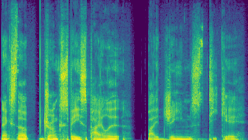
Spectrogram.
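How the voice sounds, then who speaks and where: A man's voice: a bass voice, monotone, slow pace, fairly bright tone. A man giving casual game review commentary, often stammering and repeating his words.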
